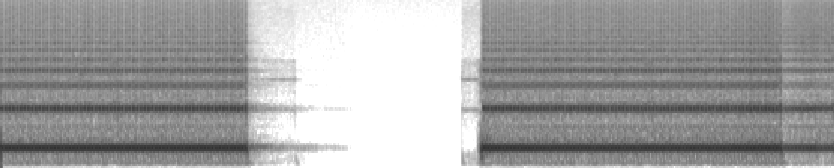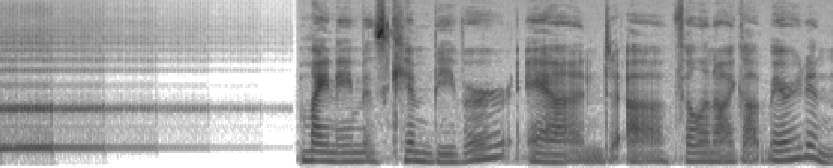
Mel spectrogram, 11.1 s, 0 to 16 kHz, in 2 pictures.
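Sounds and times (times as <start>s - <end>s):
telephone line tone during dialing: 0.0s - 2.1s, 3.2s - 7.2s
speech: 7.6s - 11.0s.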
